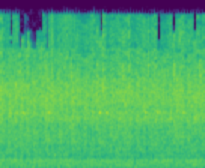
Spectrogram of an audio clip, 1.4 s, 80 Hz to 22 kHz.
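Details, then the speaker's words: 1999 Subaru Forester S 2.5L EJ25 SOHC after head gasket replacement, warm idle with cooling fans cycling on and off and temperature gauge holding a little under half: quiet, even hum with no ticking, knocking or hiss. Normal idle; owner thinks the old radiator caused the overheating. "right now as you guys can see it the fans turn on and then um you know it'll run for about a minute or two and then i'll start you know shut off"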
